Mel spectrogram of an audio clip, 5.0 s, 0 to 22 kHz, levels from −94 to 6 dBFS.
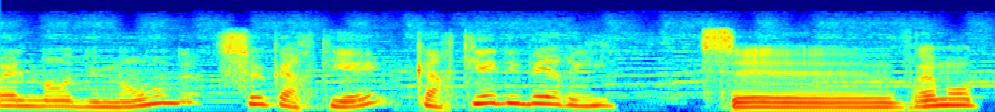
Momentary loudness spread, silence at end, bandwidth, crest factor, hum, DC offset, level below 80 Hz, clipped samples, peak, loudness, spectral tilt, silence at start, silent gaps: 7 LU; 0 s; 13.5 kHz; 16 dB; none; under 0.1%; -56 dBFS; under 0.1%; 0 dBFS; -16 LUFS; -5 dB/octave; 0 s; none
